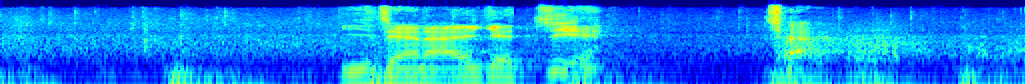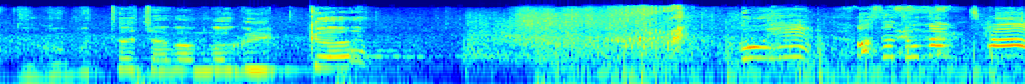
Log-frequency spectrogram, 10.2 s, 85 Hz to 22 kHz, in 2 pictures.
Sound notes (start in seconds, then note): 8.1 snarls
